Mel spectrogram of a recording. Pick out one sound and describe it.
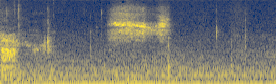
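A young man shushes softly.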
